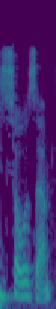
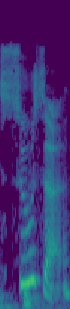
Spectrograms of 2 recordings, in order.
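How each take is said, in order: First: The name has a Portuguese-style pronunciation. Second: The name has an English-style pronunciation. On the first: The speaker calls it right. "he's of Portuguese descent, so I'm just going to say Sousa" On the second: The speaker calls it wrong. "why is it Sousa?"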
